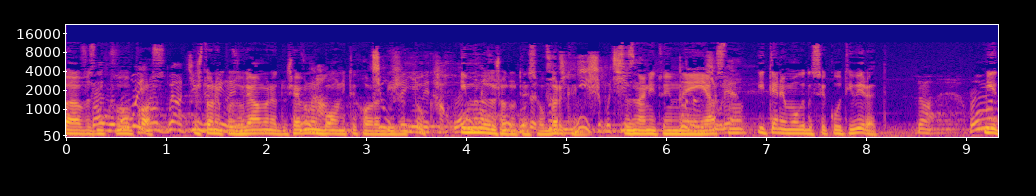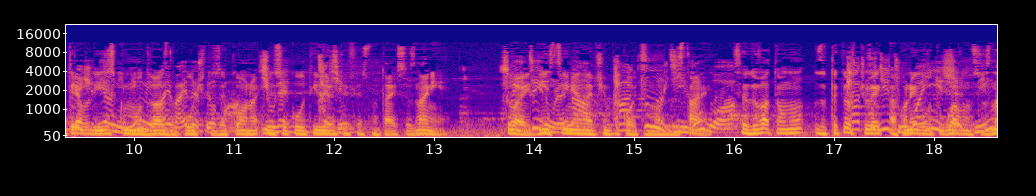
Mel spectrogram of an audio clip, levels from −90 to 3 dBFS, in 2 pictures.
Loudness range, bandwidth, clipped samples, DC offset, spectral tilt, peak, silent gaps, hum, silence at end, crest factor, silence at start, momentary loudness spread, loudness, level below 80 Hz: 2 LU; 11.5 kHz; under 0.1%; under 0.1%; -6.5 dB/octave; 0 dBFS; none; none; 0 s; 14 dB; 0 s; 7 LU; -15 LUFS; -42 dBFS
